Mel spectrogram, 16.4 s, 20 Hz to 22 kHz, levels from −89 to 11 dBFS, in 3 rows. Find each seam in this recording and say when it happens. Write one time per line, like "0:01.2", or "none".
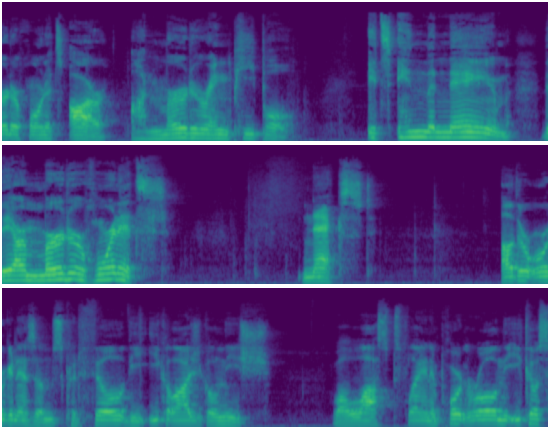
none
